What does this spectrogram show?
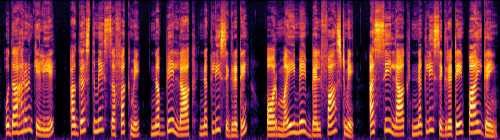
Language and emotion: Hindi, neutral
